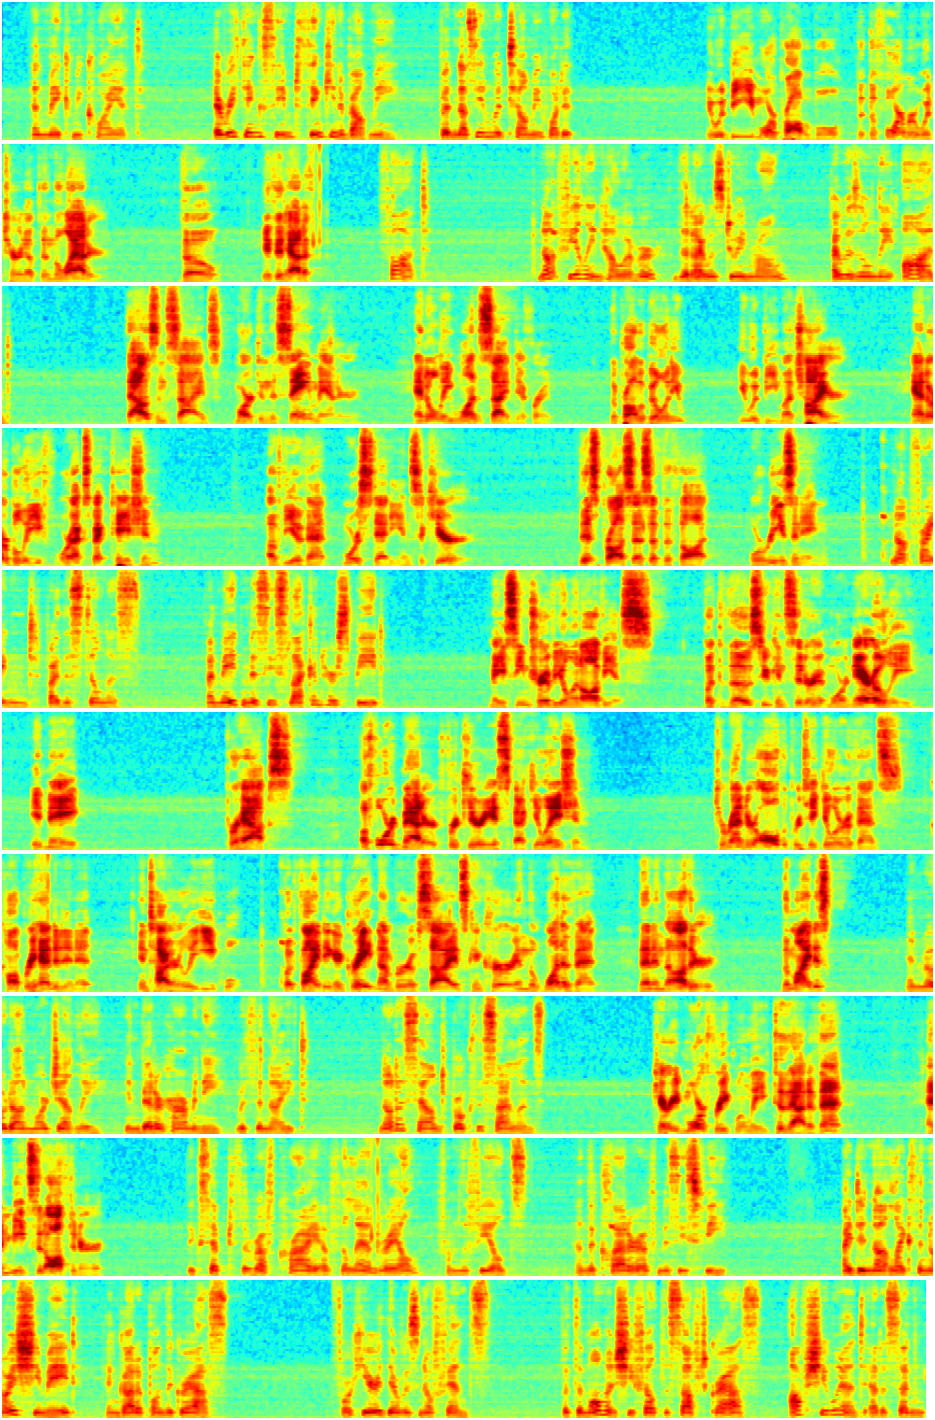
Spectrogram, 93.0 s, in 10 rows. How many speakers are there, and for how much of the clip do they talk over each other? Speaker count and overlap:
two, no overlap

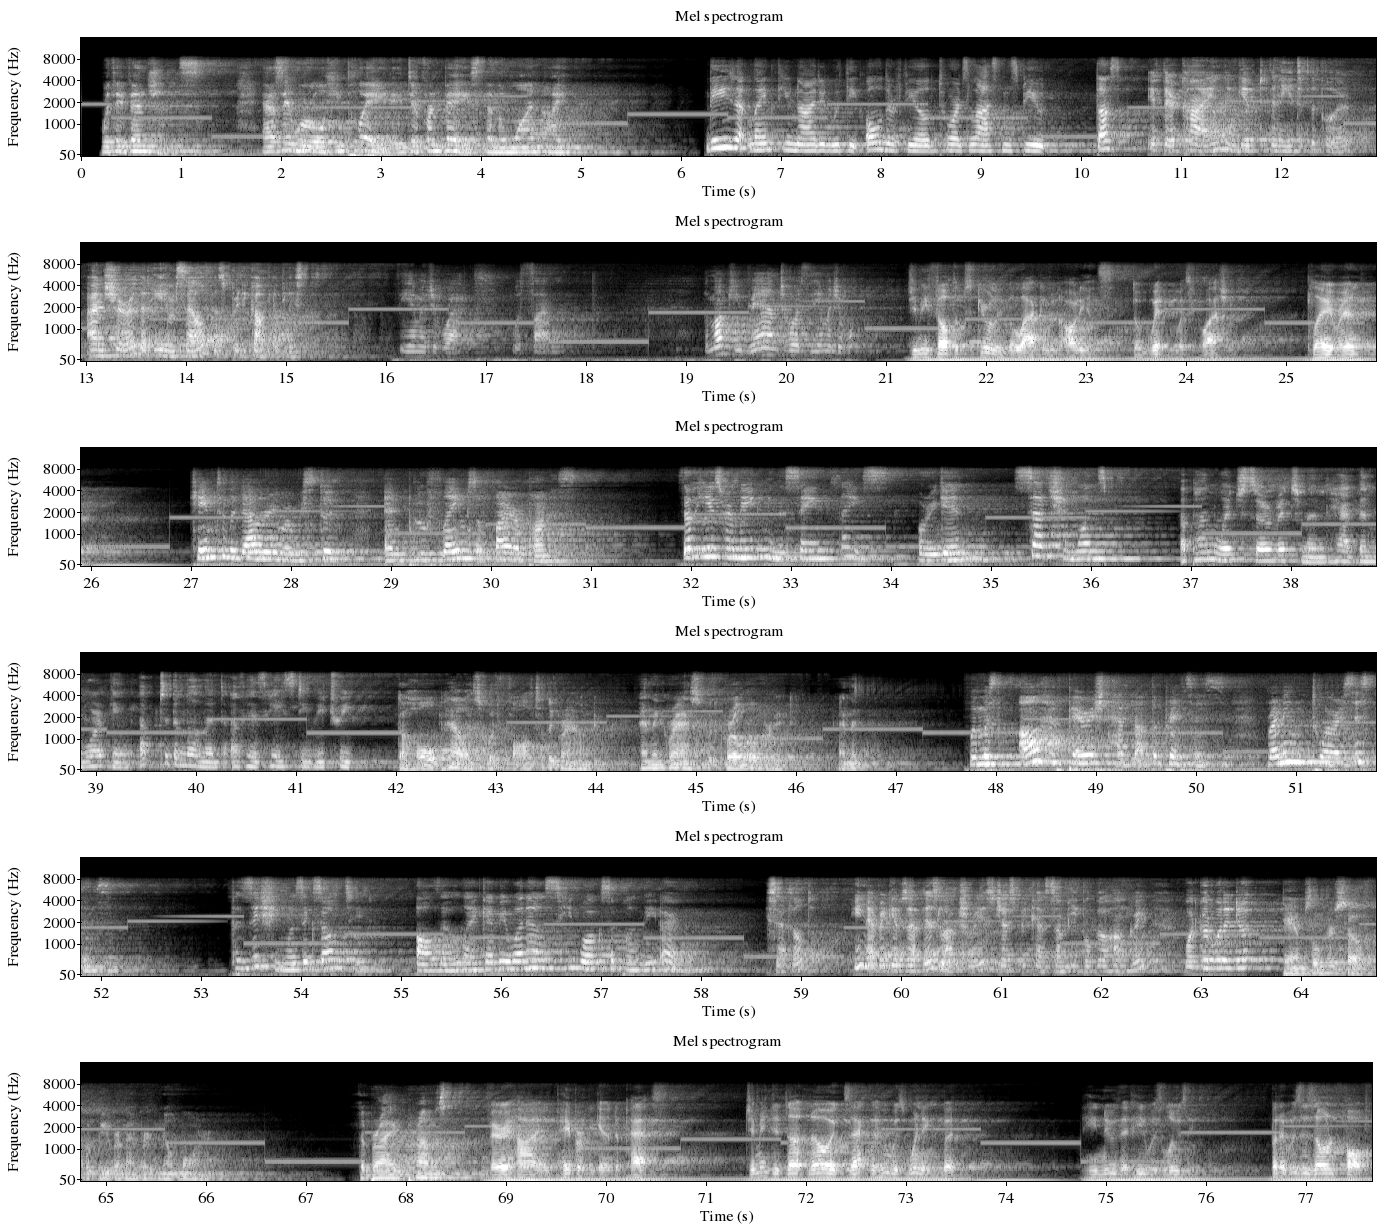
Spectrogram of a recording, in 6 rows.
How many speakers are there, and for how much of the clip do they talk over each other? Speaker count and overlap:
nine, no overlap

